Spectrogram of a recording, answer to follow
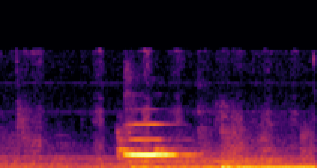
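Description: A single short electronic beep a little under a second in, followed about half a second later by a low, steady electrical hum that starts up and keeps running.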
